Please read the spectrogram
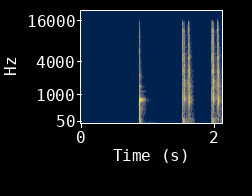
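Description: End-card animation sound effects: a single short pop about a second in, then two quick double clicks like a mouse button, as the Like, Share and Subscribe buttons appear.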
